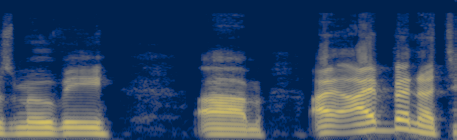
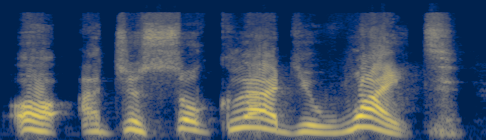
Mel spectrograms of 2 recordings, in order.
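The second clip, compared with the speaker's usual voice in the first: slow, higher imitation of an old Chinese woman's broken English; 6 semitones higher, 4 dB louder, slower than usual. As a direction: slowly mimic an elderly Chinese grandmother's broken English. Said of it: "she says in her broken English".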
